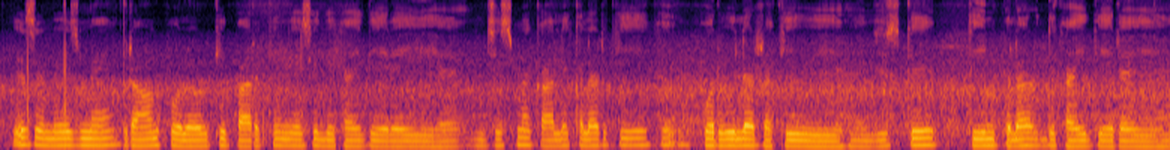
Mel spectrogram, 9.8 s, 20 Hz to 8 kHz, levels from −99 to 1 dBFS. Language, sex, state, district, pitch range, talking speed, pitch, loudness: Hindi, male, Bihar, Sitamarhi, 115-130 Hz, 170 wpm, 125 Hz, -22 LUFS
